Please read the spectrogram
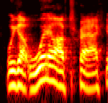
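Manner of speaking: ordinary delivery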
